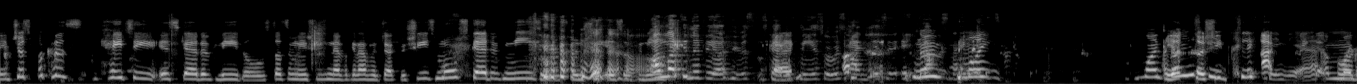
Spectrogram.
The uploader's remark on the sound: TECHNICAL DIFFICULTIES!! Yes, everyone mics messed up today.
